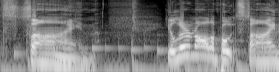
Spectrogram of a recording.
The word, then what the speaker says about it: sine: It's spelled S-I-N, but it's actually pronounced sine.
